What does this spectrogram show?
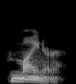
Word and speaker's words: minor: major and minor used the long I like hi and like my minor he doesn't have minor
